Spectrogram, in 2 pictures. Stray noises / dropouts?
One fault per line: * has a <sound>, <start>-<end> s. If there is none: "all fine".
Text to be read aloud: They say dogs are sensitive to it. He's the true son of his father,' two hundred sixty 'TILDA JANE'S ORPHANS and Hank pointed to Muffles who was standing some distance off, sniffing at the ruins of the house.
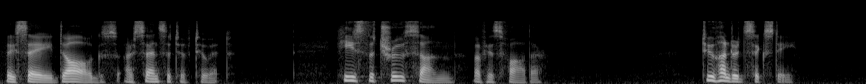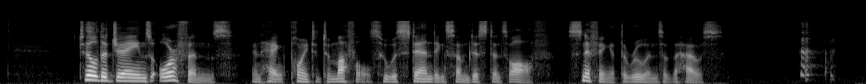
* has a laugh, 16.6-17.0 s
